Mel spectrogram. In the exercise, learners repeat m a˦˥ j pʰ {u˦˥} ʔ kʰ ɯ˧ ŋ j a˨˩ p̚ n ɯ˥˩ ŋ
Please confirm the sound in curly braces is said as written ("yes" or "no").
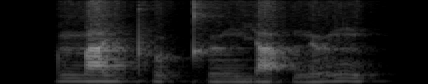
no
